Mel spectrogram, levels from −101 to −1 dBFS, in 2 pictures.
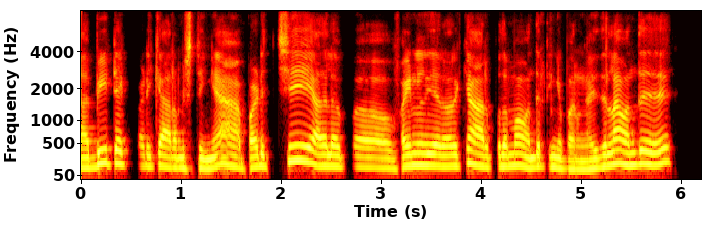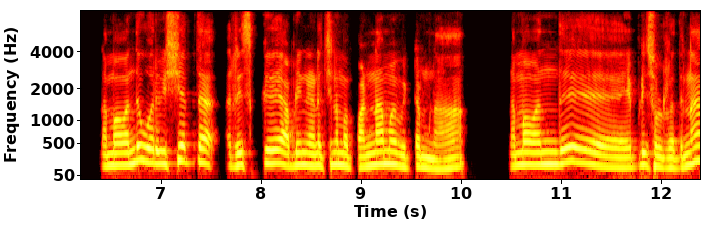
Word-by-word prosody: B.Tech 185 0 +1
படிக்க 150 0 -7
ஆரம்பிச்சிடீங்க. 135 0 -1 0.3
படிச்சி 150 +10 -1 0.2
அதில 155 0 +1 0.2
ப 145 -1 -2 0.4
பைனல் 165 +3 +2
இயர் 155 -2 +2
வரைக்கும் 155 +5 0
அற்புதமா 155 +2 -1
வந்துட்டீங்க 145 0 -1
பாருங்க. 115 0 -2
இதெல்லாம் 180 +6 +2
வந்து 185 +3 +1 0.8
நம்ம 165 +2 +1
வந்து 190 +7 +3
ஒரு 195 - +2
விஷயத்த 215 +3 0 0.4
ரிஸ்க்கு 190 +3 0
அப்டினு 170 +1 0
நினைச்சி 160 +2 -1
நம்ம 165 -2 +1
பண்ணாம 180 +4 +2
விட்டோம்னா, 135 -4 -1 0.7
நம்ம 170 +3 +1
வந்து 180 +3 +2 0.6
எப்படி 165 +5 -2
சொல்றதுனா, 145 - 0
155 Hz, 135 wpm, -23 LUFS, 145-180 Hz, 0.8 s, வந்து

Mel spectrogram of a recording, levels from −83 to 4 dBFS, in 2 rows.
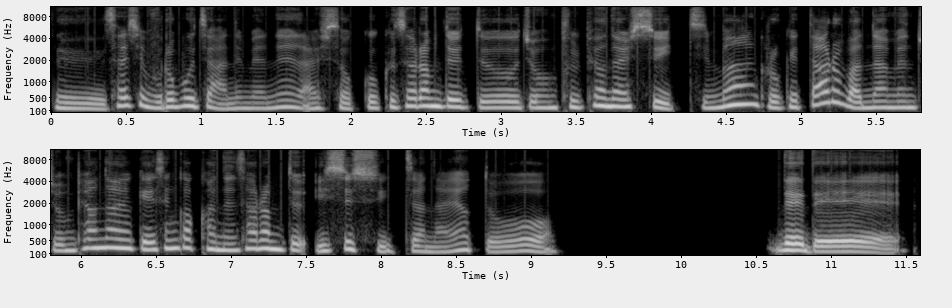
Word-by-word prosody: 네 165 -5 -2
사실 250 - -1
물어 205 +2 0
보지 225 -3 0
않으면은 170 +4 -4
알 170 - -5
수 170 +1 -2
없고 165 +3 -5
그 205 - -4
사람들도 205 -5 +1
좀 185 0 -2
불편할 220 +3 +2
수 225 -2 0
있지만 205 - 0
그렇게 200 -3 -3
따로 320 - -1
만나면 195 0 -1
좀 190 0 -2
편하게 270 -2 +2
생각하는 240 -5 0
사람도 235 -3 +2
있을 185 +7 +1
수 195 - -3
있잖아요 165 +3 -5
또. 165 +2 -4 1.4
네네. 165 - +4
195 Hz, 295 characters per minute, -22 LUFS, 175-230 Hz, 1.4 s, 네네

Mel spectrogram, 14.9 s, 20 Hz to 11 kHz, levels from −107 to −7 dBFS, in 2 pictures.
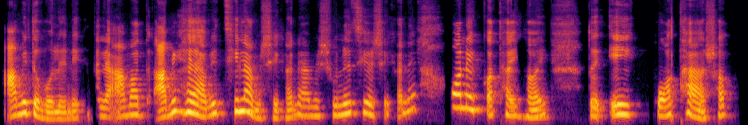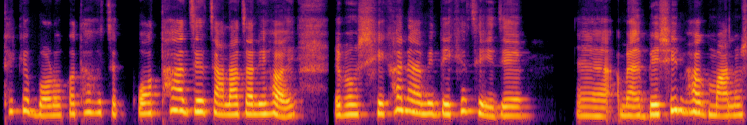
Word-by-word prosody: আমি 240 +5 +4
তো - - +6
বলিনি। 135 +2 -2 0.2
তাহলে 185 -2 -4
আমার 220 +3 -1 0.2
আমি 270 - +2
হ্যাঁ, 260 -4 +6
আমি 235 - +1
ছিলাম 285 -2 +5
সেখানে। 155 +6 -5
আমি 190 - -6
শুনেছিও 240 +3 0
সেখানে। 245 +5 -7 0.5
অনেক 350 -3 +2
কথাই 215 - -2
হয়।" 165 +5 0 0.4
তো - - -3 0.3
এই 225 - +6 0.3
কথা 195 0 +1 0.2
সবথেকে 210 +9 -6 0.2
বড় 200 +1 +1
কথা 235 +3 -3
হচ্ছে 255 -2 -4 0.2
কথা 245 +5 0 0.2
যে 275 - +8
চালাচালি 225 0 +3
হয় 185 -4 +4 0.5
এবং 220 +1 +2 0.2
সেখানে 250 +6 +1
আমি 235 0 +3
দেখেছি 260 +3 0 0.2
যে, 195 - 0 0.7
আ - - -4 0.4
মে 200 - +1 0.2
বেশিরভাগ 265 +4 +4 0.2
মানুষ 205 +2 -1
230 Hz, 145 wpm, -23 LUFS, 200-255 Hz, 0.7 s, যে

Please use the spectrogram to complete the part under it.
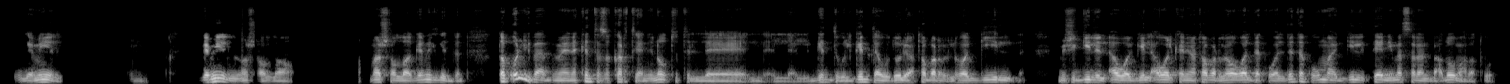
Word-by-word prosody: جميل. 100 +6 +1 0.7
إمم. 80 -1 -18 0.5
جميل، 110 -5 +5
ما 95 - -2
شاء 95 -3 -5
الله. 80 -3 -5 0.8
ما - - +3
شاء - - -2
الله، 90 - +2
جميل 105 +3 0
جدًا. 95 -6 -3 0.3
طب - - +7
قُل - - +6
لي - - +2
بقى - - +1
بما 95 -1 -1
إنّك 95 +6 -2
أنت 140 -1 +1
ذكرت 115 +6 -3
يعني 85 +1 -2
نقطة 115 +1 -1
ال 80 0 -4
ال 80 0 -2
ال 75 +1 -11
الجِد 90 +9 -6
والجِدّة 90 +6 +1
ودول 95 +2 +2
يعتبر 95 -2 +1
اللي 85 +1 -6
هو 100 - +4
الجيل 100 +1 -2 0.3
مش 95 +2 -4
الجيل 105 +2 +2
الأول، 100 -1 +3
الجيل 100 +4 -1
الأول 110 0 +3
كان 100 - -2
يعتبر 100 +2 +1
اللي 95 - -1
هو 100 0 +5
والدك 105 -1 +1
ووالدتك 120 +8 -2
وهُم 105 +1 -1
الجيل 100 +3 -3
التاني 100 0 +1
مثلًا 95 -5 -2
بعدهم 110 +5 +1
على - - -7
طول، - - -14
95 Hz, 195 wpm, -23 LUFS, 90-105 Hz, 0.8 s, طب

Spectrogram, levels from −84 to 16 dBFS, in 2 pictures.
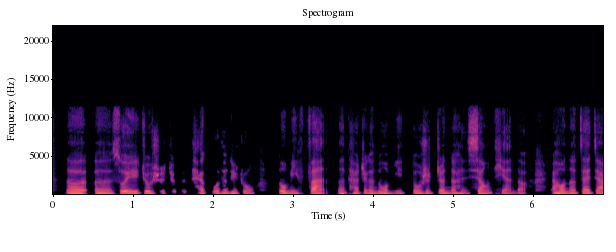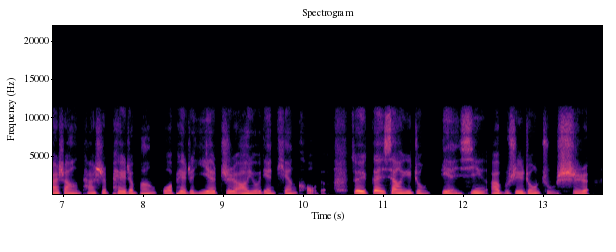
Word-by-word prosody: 那， 200 -2 +6
嗯， 185 -2 +2
所 225 +8 +3
以 240 -5 +3
就 225 +4 +1
是 190 -2 -5
这 195 - -14
个 - - -55
泰 200 - -3
国 155 -1 -2
的 190 - -1
那 190 -1 -1
种 155 -3 -6 0.3
糯 235 -2 +4
米 165 -7 -1
饭， 245 -4 +4
那 185 -2 -2
它 185 +1 -4
这 180 0 -4
个 175 - +1
糯 200 0 +1
米 145 -4 -9
都 180 0 0
是 180 -2 -3
真 180 +2 -1
的 180 -1 0
很 165 -5 -4
香 180 +5 -1
甜 - - -7
的。 - - -8 0.3
然 190 +3 +2
后 220 - +5
呢， 195 -2 0
再 200 0 +1
加 195 +1 +2
上 190 -4 -1
它 190 +2 -4
是 190 0 +3
配 210 +3 0
着 185 -1 0
芒 160 +5 -4
果、 150 -4 -1
配 215 - +1
着 170 - -3
椰 210 +5 +1
汁 210 +2 -1
啊， 160 - +1
有 165 +4 -1
点 200 -5 -2
甜 165 +2 -4
口 - - -10
的， - - -20 0.3
所 250 - +7
以 225 - +9
更 245 +5 +4
像 225 -3 +2
一 200 - +1
种 170 -3 -6
点 170 -7 0
心， 195 +7 0
而 170 0 +1
不 - - -11
是 200 - -2
一 185 - +3
种 185 +2 -1
主 155 -6 -13
食。 155 +1 +2
185 Hz, 295 characters per minute, -23 LUFS, 170-200 Hz, 0.3 s, 以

